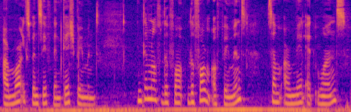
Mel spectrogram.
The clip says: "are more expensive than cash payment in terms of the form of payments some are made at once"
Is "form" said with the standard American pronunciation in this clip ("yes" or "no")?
yes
